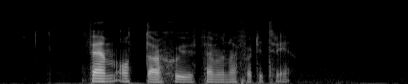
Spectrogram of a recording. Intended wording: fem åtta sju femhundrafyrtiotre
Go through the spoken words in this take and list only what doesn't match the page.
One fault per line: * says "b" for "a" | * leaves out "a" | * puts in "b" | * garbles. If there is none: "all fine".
all fine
